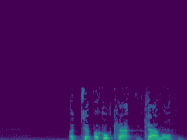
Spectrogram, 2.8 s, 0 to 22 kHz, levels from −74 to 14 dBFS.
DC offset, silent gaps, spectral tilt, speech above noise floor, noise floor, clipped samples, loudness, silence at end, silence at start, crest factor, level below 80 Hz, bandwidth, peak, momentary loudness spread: under 0.1%; none; -6 dB/octave; 40 dB; -62 dBFS; under 0.1%; -22 LUFS; 0.25 s; 1.05 s; 18 dB; -68 dBFS; 8.4 kHz; -4 dBFS; 10 LU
